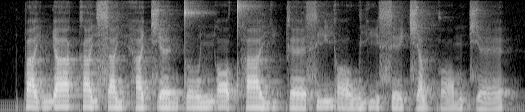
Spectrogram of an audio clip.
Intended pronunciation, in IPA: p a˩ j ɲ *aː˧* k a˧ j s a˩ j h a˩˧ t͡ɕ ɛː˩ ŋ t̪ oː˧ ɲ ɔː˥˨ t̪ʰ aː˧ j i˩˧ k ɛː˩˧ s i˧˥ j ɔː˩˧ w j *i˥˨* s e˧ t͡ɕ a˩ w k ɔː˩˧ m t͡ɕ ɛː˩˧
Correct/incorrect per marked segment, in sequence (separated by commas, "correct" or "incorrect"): correct, correct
